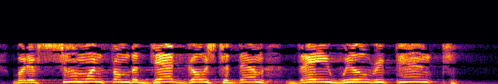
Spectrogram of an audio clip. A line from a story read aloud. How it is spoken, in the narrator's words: cried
